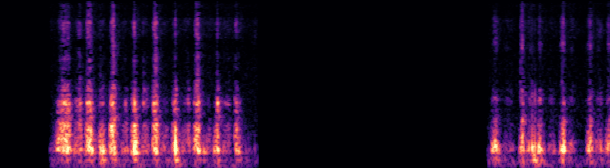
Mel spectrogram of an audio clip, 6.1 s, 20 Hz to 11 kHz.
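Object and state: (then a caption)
Paper scratch card being scratched. A coin held in the fingers scratches the latex coating off the number area of a thin, flat, printed cardboard National Lottery "Bank The Cash 15" £1 million scratch card lying on a table. Quick, short, dry rasping strokes come in two bursts, with a silent gap between them. The scratching is dull and mid-pitched, with very little bright edge.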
